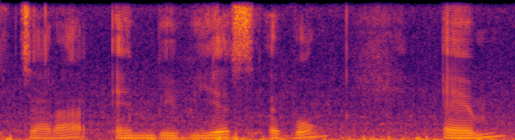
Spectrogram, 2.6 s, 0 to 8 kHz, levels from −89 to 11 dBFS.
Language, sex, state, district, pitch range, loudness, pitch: Bengali, male, Tripura, West Tripura, 140-150 Hz, -18 LUFS, 140 Hz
